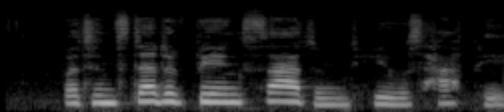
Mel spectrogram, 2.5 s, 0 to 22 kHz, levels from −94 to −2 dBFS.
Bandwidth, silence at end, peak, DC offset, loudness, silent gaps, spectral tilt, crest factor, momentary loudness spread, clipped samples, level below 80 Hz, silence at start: 14 kHz; 0 s; -28 dBFS; under 0.1%; -43 LUFS; none; -5.5 dB/octave; 16 dB; 12 LU; under 0.1%; -88 dBFS; 0.35 s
